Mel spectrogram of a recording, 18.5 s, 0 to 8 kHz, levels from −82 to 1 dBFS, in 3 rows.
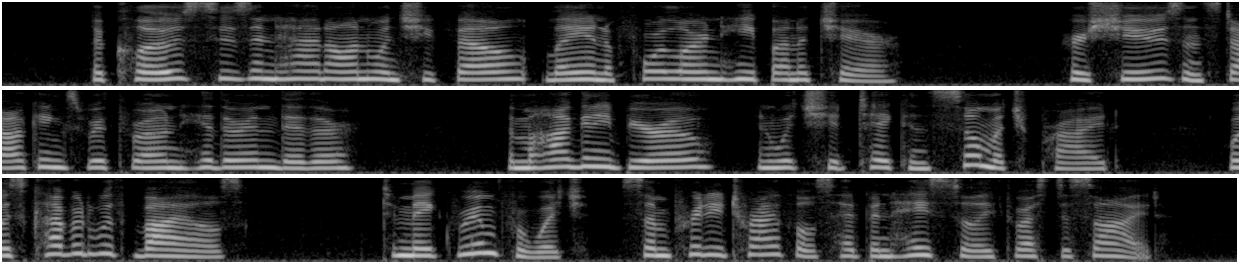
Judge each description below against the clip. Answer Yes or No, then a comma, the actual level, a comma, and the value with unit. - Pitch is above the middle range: Yes, high, 245 Hz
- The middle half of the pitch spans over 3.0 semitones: No, narrow, 2.5 semitones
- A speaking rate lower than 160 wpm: No, average, 170 wpm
